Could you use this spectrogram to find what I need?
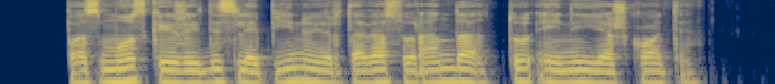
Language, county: Lithuanian, Šiauliai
